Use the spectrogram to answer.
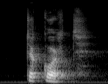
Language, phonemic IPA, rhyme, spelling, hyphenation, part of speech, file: Dutch, /təˈkɔrt/, -ɔrt, tekort, te‧kort, noun, Nl-tekort.ogg
- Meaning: shortage, deficit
